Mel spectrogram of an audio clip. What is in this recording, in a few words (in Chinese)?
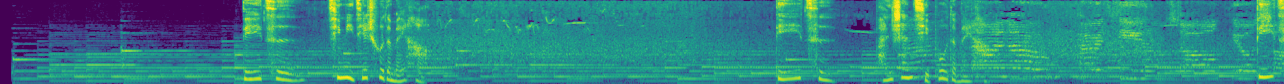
女 品牌广告 温馨 母婴奶粉; 海普诺凯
